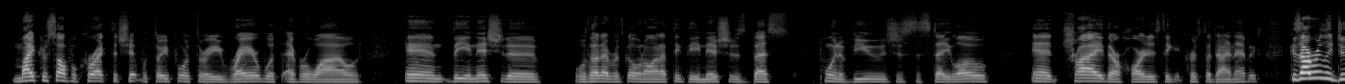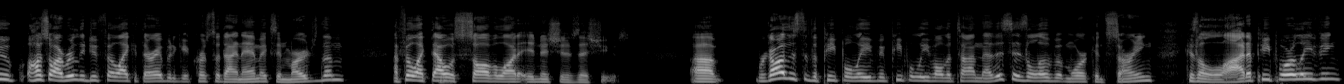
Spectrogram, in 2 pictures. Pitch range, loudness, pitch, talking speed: 125-175 Hz, -29 LUFS, 140 Hz, 210 wpm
